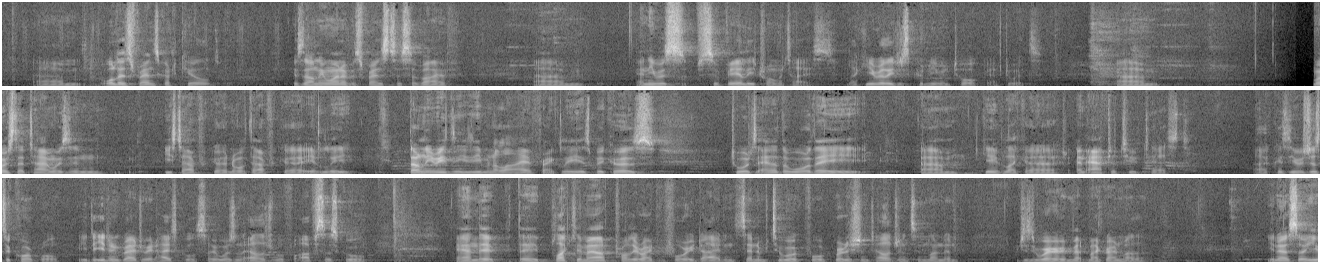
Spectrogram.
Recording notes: interview from inside the conference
